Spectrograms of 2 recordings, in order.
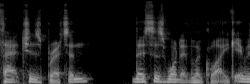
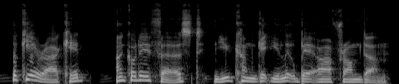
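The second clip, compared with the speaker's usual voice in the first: badly faked Scouse, pitched up; failed Scouse accent; 3 semitones higher than usual. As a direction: have a clumsy go at a Scouse accent. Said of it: "I can't do a Scouse accent".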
